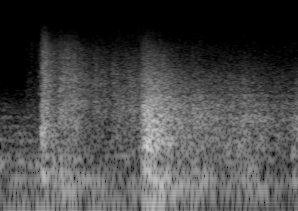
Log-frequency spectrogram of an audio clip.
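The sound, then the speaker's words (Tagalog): Heavy rain hisses steadily at a jeepney loading stop while two sharp, rumbling thunderclaps break in close together, the second louder and rolling off slowly into the downpour. “Sa gitna ng malakas na ulan, sa sakayan ng jeep, ay nagulat ako nang maabutan ko pa”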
